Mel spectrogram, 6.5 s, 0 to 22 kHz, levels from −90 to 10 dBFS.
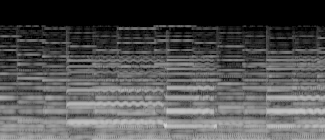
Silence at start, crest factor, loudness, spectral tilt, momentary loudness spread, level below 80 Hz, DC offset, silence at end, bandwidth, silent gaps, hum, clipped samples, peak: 0 s; 14 dB; -18 LUFS; -4.5 dB/octave; 9 LU; -36 dBFS; 4%; 0 s; 10.5 kHz; none; none; under 0.1%; -4 dBFS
